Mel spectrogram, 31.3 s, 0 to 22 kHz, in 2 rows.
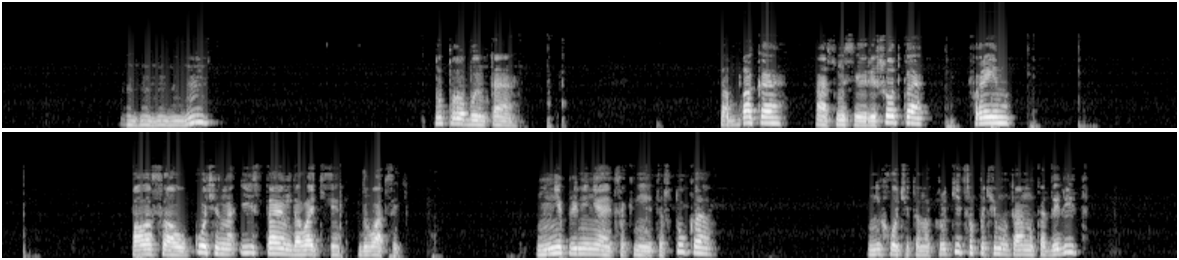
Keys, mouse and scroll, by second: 5.5-21.5 drag, 24.2 space, 27.7 space, 29.4 Delete.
